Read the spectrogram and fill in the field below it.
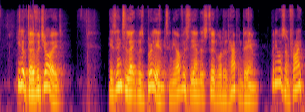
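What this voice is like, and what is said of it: Usual voice. Nothing is said of it.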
